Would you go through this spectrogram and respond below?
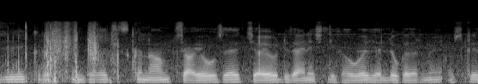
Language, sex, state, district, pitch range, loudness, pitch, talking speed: Hindi, male, Uttar Pradesh, Muzaffarnagar, 100-110 Hz, -19 LUFS, 105 Hz, 225 wpm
